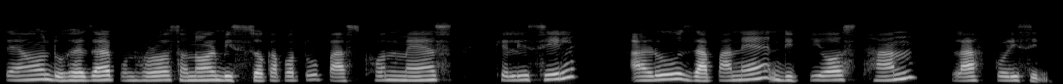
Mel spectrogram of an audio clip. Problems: constant background noise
